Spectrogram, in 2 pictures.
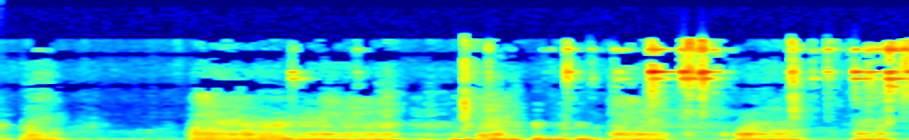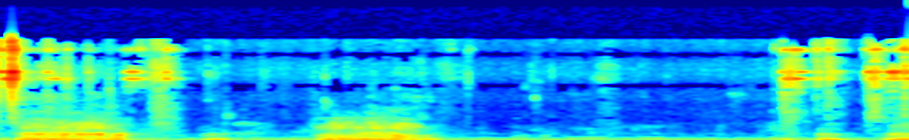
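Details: Zuko playing with Izzy, two dogs at play: rough, low, rumbling growls in bursts lasting about a second, broken by short pauses, with a human voice now and then.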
